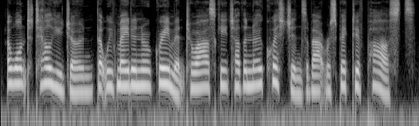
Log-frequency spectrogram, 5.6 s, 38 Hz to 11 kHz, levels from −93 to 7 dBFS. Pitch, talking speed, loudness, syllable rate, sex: 210 Hz, 215 wpm, -17 LUFS, 5.4 syllables/s, female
